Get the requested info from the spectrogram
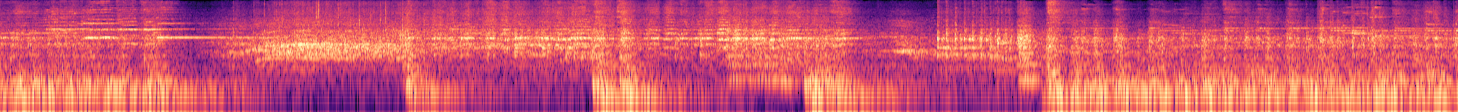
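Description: Loud festival dance music with a heavy drumbeat, played for the dancers over the field's sound system. The beat drops out for short breaks several times, and a sustained gliding tone fills the first break.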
